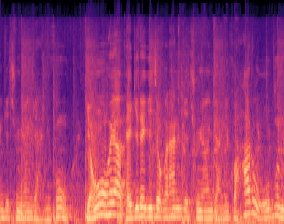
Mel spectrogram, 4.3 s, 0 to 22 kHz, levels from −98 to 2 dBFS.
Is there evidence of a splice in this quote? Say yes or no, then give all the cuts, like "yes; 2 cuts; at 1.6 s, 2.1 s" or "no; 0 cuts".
yes; 1 cut; at 1.1 s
